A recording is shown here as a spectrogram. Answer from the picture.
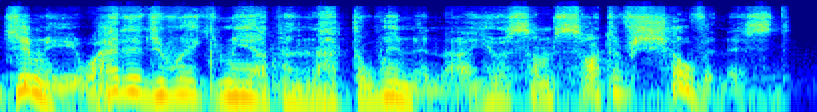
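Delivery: whispering in character. Sneaking down the stairs in character, asking Jimmy: whispering in character. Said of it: "I whispered to Jimmy".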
